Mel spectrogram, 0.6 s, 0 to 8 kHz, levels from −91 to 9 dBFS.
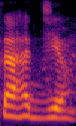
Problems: constant background noise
